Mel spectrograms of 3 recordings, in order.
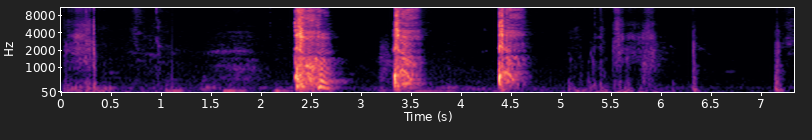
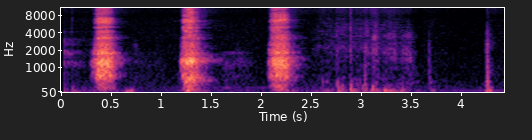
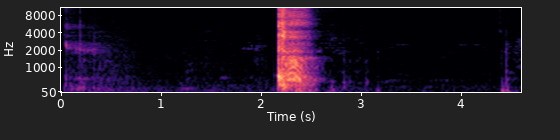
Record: {"three_cough_length": "7.3 s", "three_cough_amplitude": 32768, "three_cough_signal_mean_std_ratio": 0.23, "exhalation_length": "4.4 s", "exhalation_amplitude": 32768, "exhalation_signal_mean_std_ratio": 0.3, "cough_length": "4.6 s", "cough_amplitude": 32768, "cough_signal_mean_std_ratio": 0.19, "survey_phase": "alpha (2021-03-01 to 2021-08-12)", "age": "18-44", "gender": "Female", "wearing_mask": "No", "symptom_none": true, "smoker_status": "Never smoked", "respiratory_condition_asthma": false, "respiratory_condition_other": false, "recruitment_source": "REACT", "submission_delay": "2 days", "covid_test_result": "Negative", "covid_test_method": "RT-qPCR"}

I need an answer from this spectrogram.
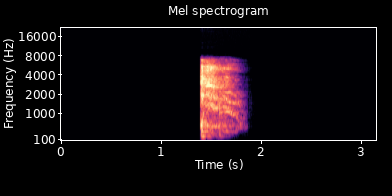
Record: {"cough_length": "3.2 s", "cough_amplitude": 11907, "cough_signal_mean_std_ratio": 0.24, "survey_phase": "beta (2021-08-13 to 2022-03-07)", "age": "65+", "gender": "Male", "wearing_mask": "No", "symptom_cough_any": true, "symptom_runny_or_blocked_nose": true, "symptom_sore_throat": true, "symptom_onset": "4 days", "smoker_status": "Ex-smoker", "respiratory_condition_asthma": false, "respiratory_condition_other": false, "recruitment_source": "Test and Trace", "submission_delay": "1 day", "covid_test_result": "Positive", "covid_test_method": "RT-qPCR", "covid_ct_value": 18.6, "covid_ct_gene": "N gene"}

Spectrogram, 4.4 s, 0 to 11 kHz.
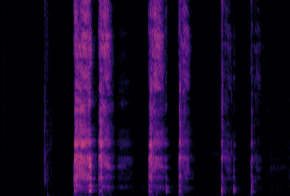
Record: {"three_cough_length": "4.4 s", "three_cough_amplitude": 6572, "three_cough_signal_mean_std_ratio": 0.34, "survey_phase": "beta (2021-08-13 to 2022-03-07)", "age": "18-44", "gender": "Female", "wearing_mask": "No", "symptom_diarrhoea": true, "symptom_fatigue": true, "symptom_onset": "12 days", "smoker_status": "Never smoked", "respiratory_condition_asthma": false, "respiratory_condition_other": false, "recruitment_source": "REACT", "submission_delay": "1 day", "covid_test_result": "Negative", "covid_test_method": "RT-qPCR"}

